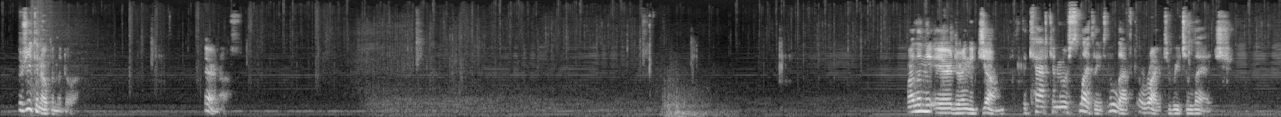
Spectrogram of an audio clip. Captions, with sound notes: So she can open the door. Fair enough. [fire crackling] "While in the air during a jump, "the cat can move slightly to the left or right to reach a ledge."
